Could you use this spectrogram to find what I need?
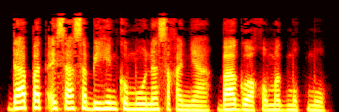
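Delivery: ordinary delivery, nothing marked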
